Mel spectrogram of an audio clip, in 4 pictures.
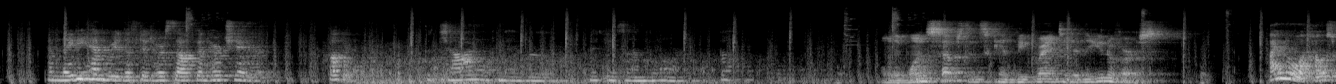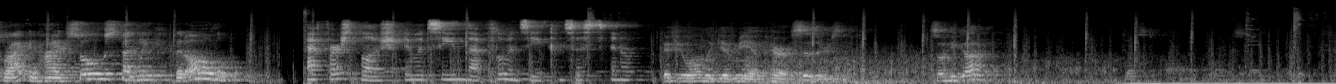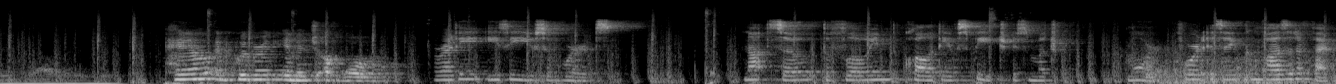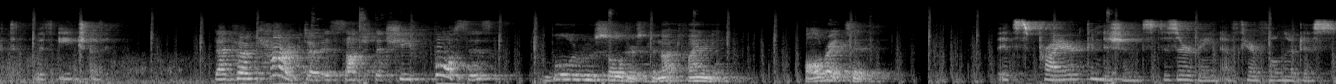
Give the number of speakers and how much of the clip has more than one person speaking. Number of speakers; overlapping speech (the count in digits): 7, no overlap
